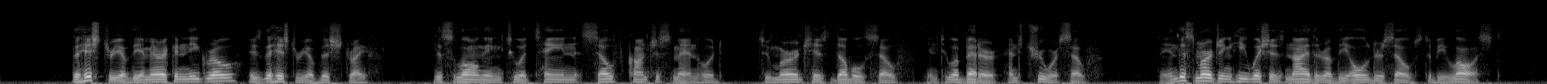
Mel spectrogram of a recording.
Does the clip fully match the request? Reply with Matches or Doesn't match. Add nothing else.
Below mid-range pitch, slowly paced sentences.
Doesn't match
